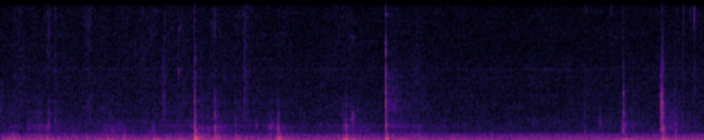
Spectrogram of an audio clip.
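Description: A few scattered light clicks and taps of a brass pen fitting and wooden barrel being handled against the steel jaws of a vise, the sharpest about two and four seconds in, over a steady low hum.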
